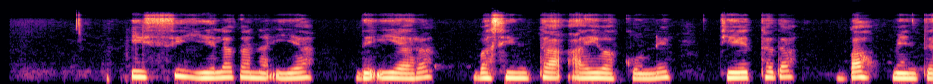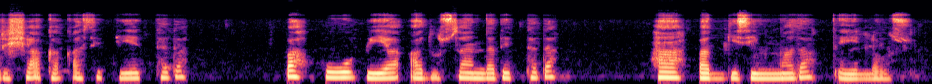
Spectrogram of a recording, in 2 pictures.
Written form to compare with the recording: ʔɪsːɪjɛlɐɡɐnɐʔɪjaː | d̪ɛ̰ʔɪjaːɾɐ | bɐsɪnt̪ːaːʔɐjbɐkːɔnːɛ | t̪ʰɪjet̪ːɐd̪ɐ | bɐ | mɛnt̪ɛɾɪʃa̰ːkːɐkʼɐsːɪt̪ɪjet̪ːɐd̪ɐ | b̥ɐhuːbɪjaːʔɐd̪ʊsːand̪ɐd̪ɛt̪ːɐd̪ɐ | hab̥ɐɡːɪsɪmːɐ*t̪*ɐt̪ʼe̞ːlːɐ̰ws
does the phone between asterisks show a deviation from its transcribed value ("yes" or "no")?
yes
